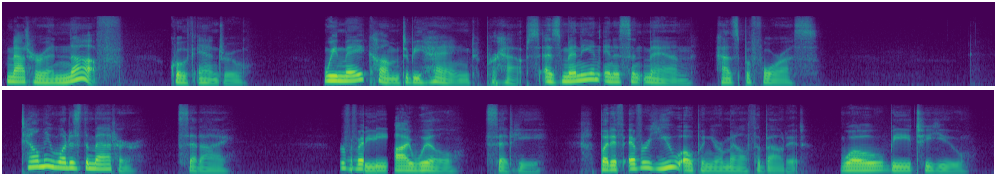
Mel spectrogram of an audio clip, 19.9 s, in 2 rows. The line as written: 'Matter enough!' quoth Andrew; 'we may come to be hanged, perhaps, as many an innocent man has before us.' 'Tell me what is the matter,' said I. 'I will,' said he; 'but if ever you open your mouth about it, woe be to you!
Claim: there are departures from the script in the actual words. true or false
true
